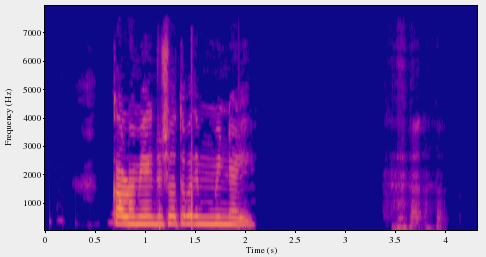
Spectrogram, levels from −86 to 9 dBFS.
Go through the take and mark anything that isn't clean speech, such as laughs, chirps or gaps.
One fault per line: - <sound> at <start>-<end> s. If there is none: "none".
- laugh at 3.4-4.0 s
